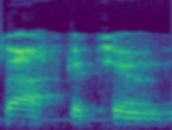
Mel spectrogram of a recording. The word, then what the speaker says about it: Saskatoon: what how do you say that name its Saskatoon is how you say that that's khatoun that's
